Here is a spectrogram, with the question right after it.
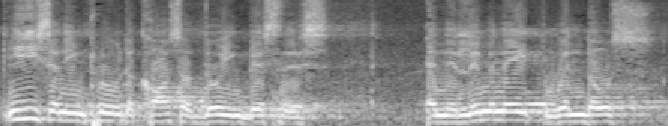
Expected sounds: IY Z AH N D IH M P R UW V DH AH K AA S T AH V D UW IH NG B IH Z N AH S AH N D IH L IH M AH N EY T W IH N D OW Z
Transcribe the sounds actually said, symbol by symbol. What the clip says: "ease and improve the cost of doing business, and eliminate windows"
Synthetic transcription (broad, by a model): IY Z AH N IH M P R UW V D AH K AA S AH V D UW IH NG B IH S N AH S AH N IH L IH M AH N EY T W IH N D OW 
